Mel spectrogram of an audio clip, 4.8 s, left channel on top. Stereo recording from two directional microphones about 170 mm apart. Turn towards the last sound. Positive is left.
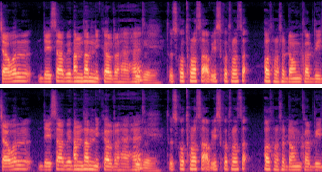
turn(degrees=25)  # may be behind; listen again after turning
